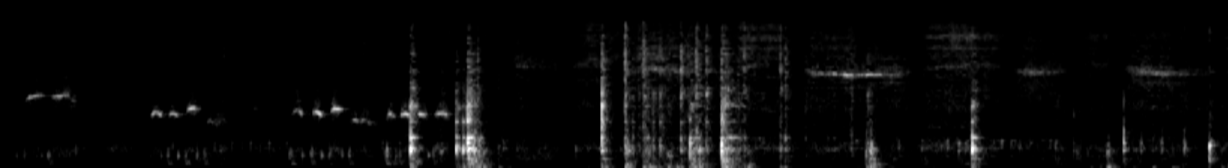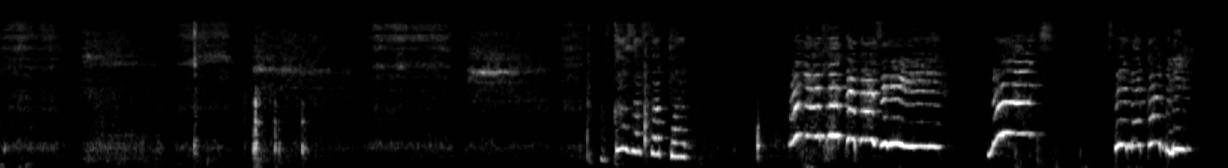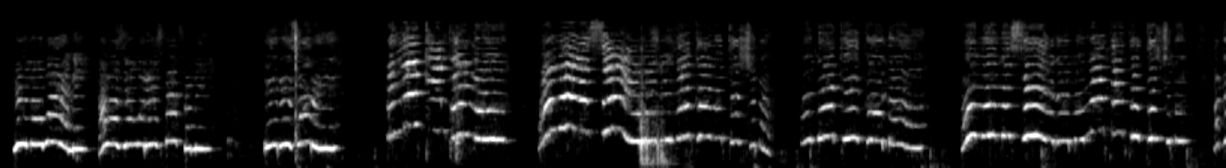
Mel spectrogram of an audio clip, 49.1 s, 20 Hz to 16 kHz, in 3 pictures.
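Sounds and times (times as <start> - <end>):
short whistle-like notes: 10.8 - 12.1.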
